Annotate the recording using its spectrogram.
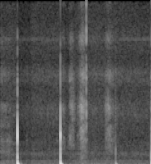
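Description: A stylus on a tablet screen: three sharp taps, roughly two-thirds of a second apart, with light pen-on-screen writing sounds in between.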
